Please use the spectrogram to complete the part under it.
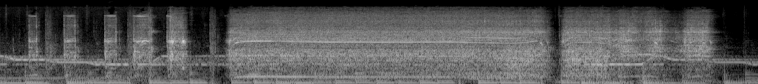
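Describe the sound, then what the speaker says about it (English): A power drill bores holes into the curved tubing of a liveaboard sailboat's solar arch tower, with short bursts and pauses, then a long sustained whine, a brief stop, and another run. "Drilling holes in a curved surface is always fun."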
